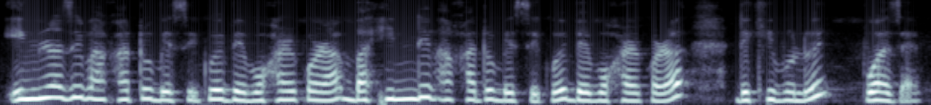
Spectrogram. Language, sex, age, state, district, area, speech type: Assamese, female, 18-30, Assam, Dhemaji, rural, spontaneous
